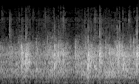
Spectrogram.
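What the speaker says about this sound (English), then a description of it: "Can we give Derek a warm applause again?" Steady applause from a seated audience at a business seminar, a continuous patter of many hands clapping at even loudness throughout, with no voices rising above it.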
